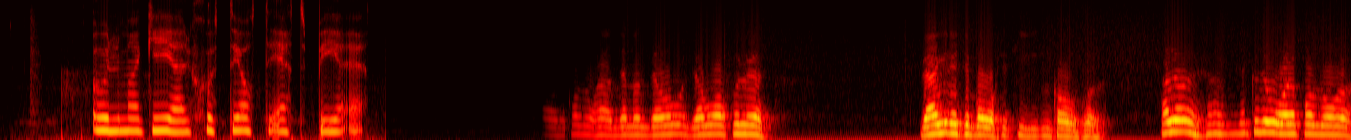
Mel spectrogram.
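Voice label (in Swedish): Ripsa Södermanland, dialekter; Svenska sagor; Folkminnen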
